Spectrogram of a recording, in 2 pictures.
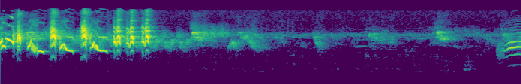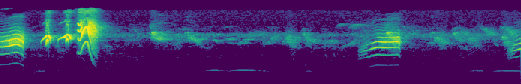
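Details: Springtime Icterine warbler: a dense opening jumble of high chattering notes, then separate bursts of rising, buzzy, ladder-like phrases with quieter gaps and a faint low whistle.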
